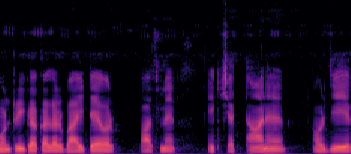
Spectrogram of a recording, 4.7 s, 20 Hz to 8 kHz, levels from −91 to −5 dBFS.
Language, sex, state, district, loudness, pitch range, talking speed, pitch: Hindi, male, Bihar, Gopalganj, -39 LUFS, 95-110 Hz, 165 wpm, 105 Hz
